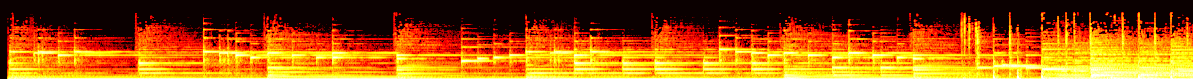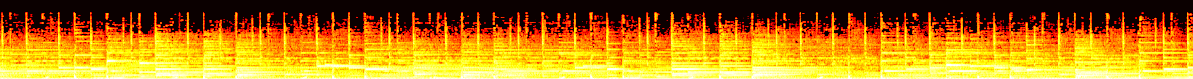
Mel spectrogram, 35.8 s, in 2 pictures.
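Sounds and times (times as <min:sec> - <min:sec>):
instrumental music: 0:00.1 - 0:35.7.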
